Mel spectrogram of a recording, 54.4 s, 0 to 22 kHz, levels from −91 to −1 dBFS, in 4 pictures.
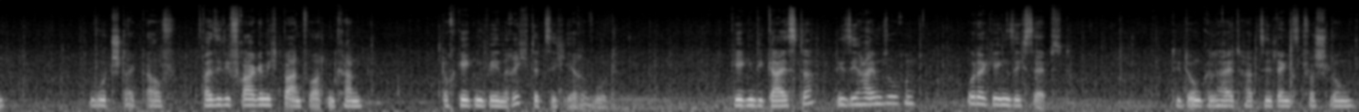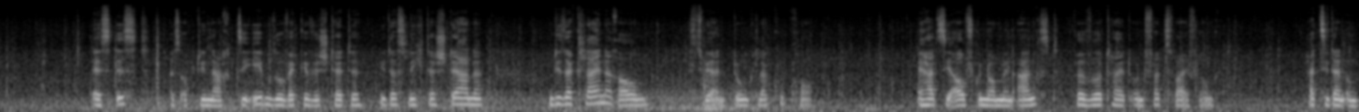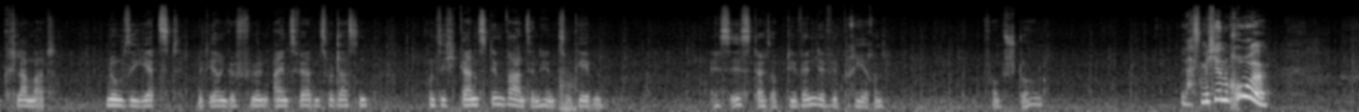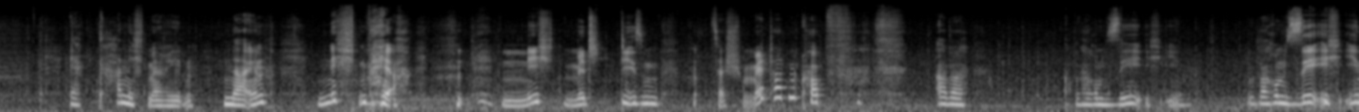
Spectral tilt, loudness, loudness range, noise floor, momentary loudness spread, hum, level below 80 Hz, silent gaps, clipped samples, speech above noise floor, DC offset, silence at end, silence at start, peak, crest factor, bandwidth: -5.5 dB/octave; -31 LUFS; 9 LU; -54 dBFS; 22 LU; none; -58 dBFS; none; under 0.1%; 23 dB; under 0.1%; 0 s; 0 s; -4 dBFS; 28 dB; 18.5 kHz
